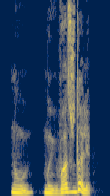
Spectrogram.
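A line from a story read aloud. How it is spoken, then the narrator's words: Small, somewhat bewildered reply. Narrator (Russian): несколько растерянно отозвался маленький Шандрахайк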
